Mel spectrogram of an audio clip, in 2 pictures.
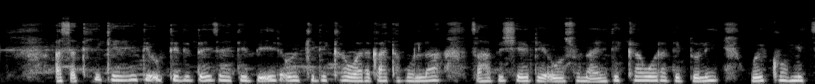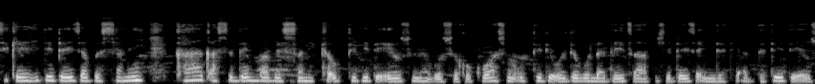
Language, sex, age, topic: Gamo, male, 25-35, government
